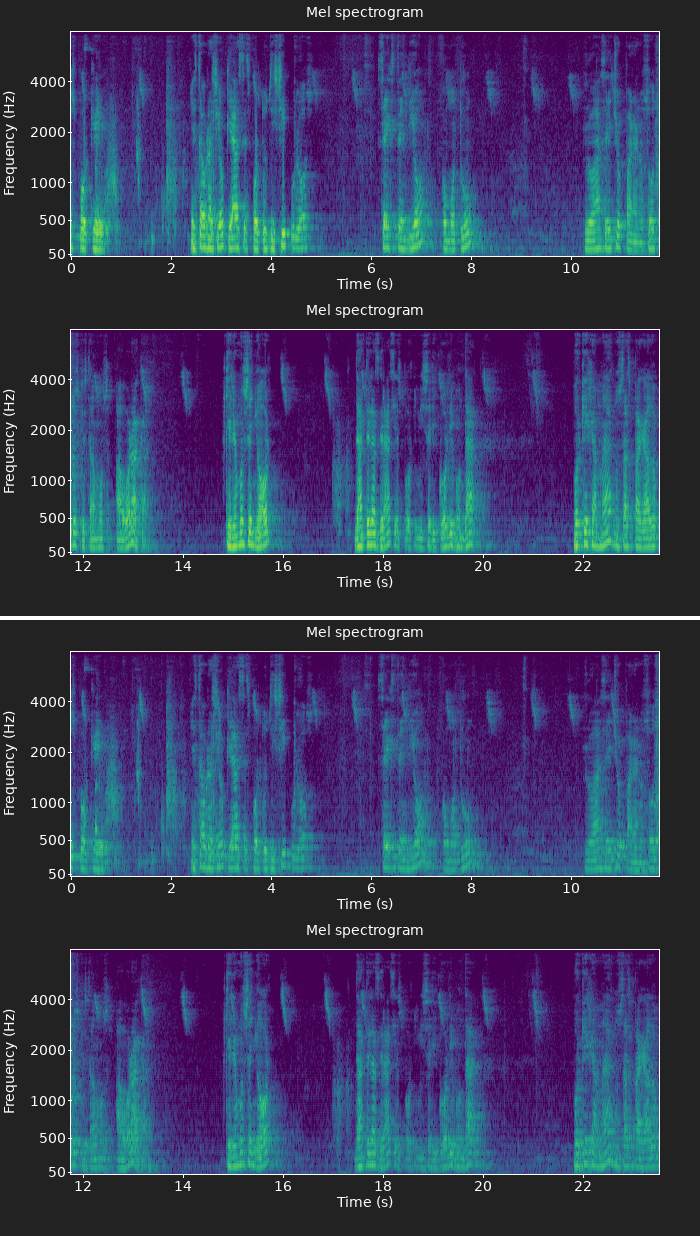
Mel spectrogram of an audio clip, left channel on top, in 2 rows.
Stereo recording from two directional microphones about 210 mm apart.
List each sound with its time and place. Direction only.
0.0 s speech: 45° left (ahead or behind)
2.4 s speech: 45° left (ahead or behind)
6.1 s speech: 45° left (ahead or behind)
10.2 s speech: 40° left (ahead or behind)
14.8 s speech: 45° left (ahead or behind)
17.4 s speech: 45° left (ahead or behind)
21.8 s speech: 45° left (ahead or behind)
